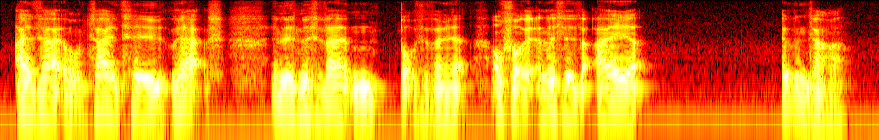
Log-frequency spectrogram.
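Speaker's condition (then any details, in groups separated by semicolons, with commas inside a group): Tongue cancer; half tongue removed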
